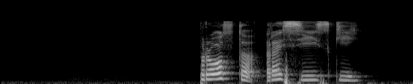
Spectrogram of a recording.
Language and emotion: Russian, neutral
